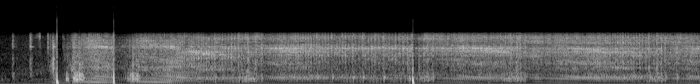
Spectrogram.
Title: 2001 CR250 Just after rebuild startup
